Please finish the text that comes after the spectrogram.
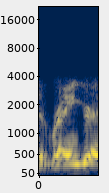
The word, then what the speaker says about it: Ranger: when you said it is it wranger is how you pronounce it ranger ranger yeah rangers like like the little ford truck ford ranger yes i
